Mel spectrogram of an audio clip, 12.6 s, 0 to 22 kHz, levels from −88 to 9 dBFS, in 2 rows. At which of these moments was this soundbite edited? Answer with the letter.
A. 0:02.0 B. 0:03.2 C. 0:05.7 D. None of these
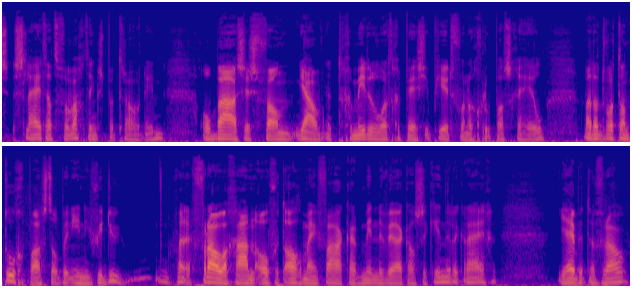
B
